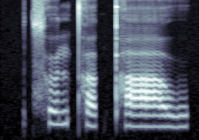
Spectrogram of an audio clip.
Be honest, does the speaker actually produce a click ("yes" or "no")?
no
